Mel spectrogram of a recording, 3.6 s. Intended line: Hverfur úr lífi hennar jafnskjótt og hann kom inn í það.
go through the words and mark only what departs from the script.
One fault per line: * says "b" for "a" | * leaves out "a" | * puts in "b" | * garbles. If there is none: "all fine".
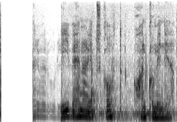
all fine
